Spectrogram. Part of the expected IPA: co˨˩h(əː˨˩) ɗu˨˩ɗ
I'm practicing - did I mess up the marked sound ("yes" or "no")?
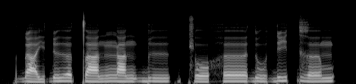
yes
